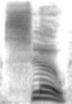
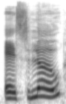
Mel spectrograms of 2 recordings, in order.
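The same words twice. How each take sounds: First: "slow" drawn out, starting straight on the S; no E before "slow", S glued to the L; correct English pronunciation. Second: "slow" wrongly split into two syllables, e-slow; Spanish-speaker mispronunciation. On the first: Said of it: "Eso sería". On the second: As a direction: add a Spanish E before the S of "slow". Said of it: "siempre acabamos diciendo". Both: Shown as a demonstration.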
